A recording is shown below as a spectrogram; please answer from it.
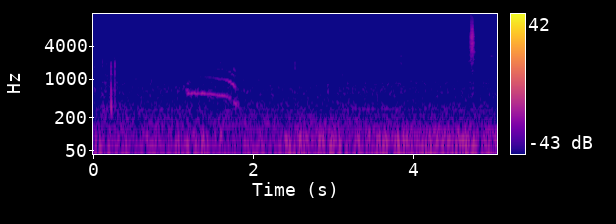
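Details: Friendly, affectionate community cat, a loud-voiced tabby, coming straight down from a hill; a single drawn-out falling meow, then faint rustles and a sharp click.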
